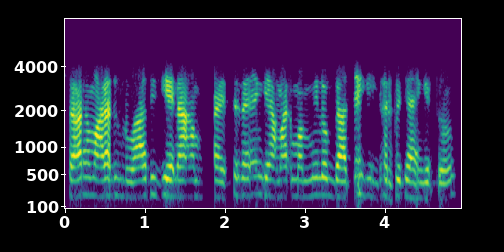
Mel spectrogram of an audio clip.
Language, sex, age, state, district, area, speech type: Hindi, female, 18-30, Uttar Pradesh, Prayagraj, rural, conversation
